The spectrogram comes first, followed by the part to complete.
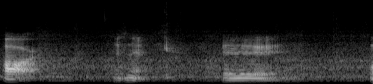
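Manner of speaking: ordinary delivery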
